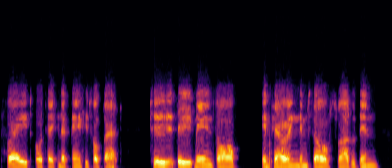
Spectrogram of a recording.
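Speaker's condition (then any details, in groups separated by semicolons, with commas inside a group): Deafness, born deaf, profound hearing loss, severe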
